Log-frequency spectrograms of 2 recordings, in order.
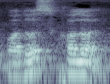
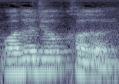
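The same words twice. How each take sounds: First: Said in the usual way. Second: পদযোগ খলন said very slowly, পদ and খলন held apart; slow spelled-out parts. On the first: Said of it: "তাহলে এর সঠিক বানান হবে". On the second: Shown as a demonstration. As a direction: drag out পদযোগ খলন to show the spelling pieces. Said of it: "খ দিয়ে". (পদযোগ খলন খুব ধীরে ভেঙে বলা)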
